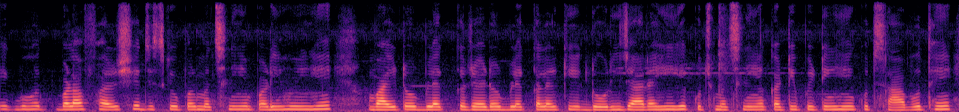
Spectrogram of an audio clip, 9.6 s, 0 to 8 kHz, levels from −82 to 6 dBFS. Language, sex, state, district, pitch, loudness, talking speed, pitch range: Hindi, female, Jharkhand, Sahebganj, 215 Hz, -17 LUFS, 200 wpm, 205-220 Hz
